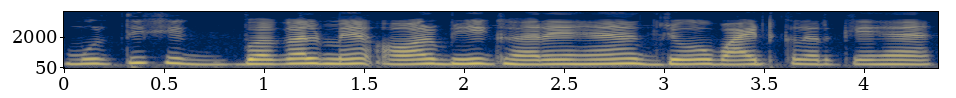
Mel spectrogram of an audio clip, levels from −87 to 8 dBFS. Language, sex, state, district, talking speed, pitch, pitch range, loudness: Hindi, female, Jharkhand, Garhwa, 180 wpm, 240 Hz, 230-255 Hz, -15 LUFS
